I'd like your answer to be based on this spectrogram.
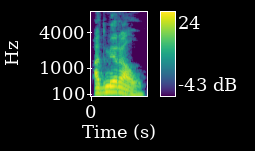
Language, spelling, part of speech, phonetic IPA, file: Russian, адмирал, noun, [ɐdmʲɪˈraɫ], Ru-адмирал.ogg
- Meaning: 1. admiral 2. red admiral (Vanessa atalanta, butterfly)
